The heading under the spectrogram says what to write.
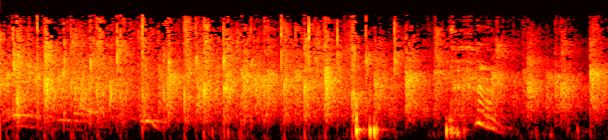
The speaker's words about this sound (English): Praise the Lord. Give the Lord a cheer.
